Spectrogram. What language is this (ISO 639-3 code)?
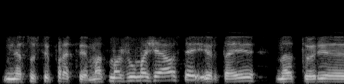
lit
